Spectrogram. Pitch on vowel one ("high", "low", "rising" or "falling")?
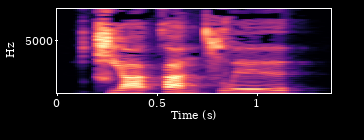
rising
